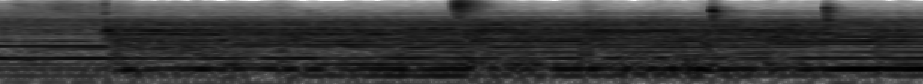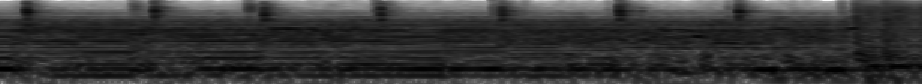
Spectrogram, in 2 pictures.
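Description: Live punk rock band playing an instrumental passage with no vocals: distorted electric guitar and bass ring out. From about a second and a half in, a drum-kit cymbal is tapped about two and a half times a second.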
